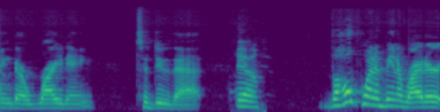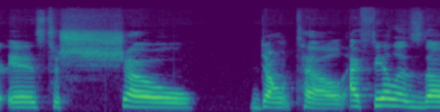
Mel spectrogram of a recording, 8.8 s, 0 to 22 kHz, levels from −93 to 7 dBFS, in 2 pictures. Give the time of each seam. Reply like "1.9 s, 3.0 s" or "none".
2.3 s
